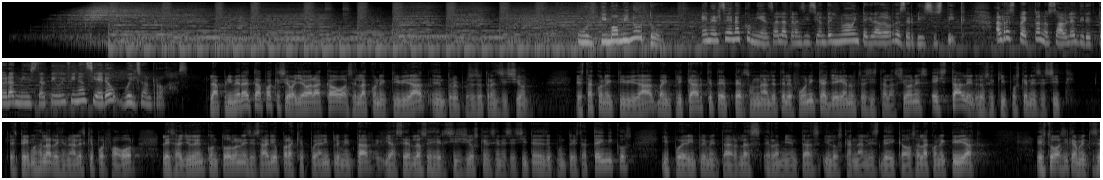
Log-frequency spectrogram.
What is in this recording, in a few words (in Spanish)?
Transicion telefonica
